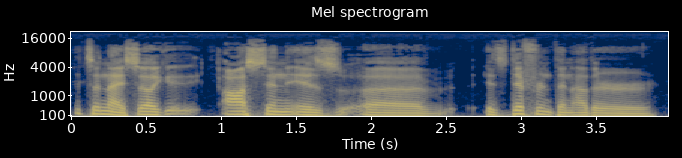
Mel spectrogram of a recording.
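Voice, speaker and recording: Curious man host, halting questions. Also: medium pitch, creaky, a little mellow, dry recording, clean studio sound. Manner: curious, asks follow-up questions, hesitant with many uhs. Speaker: podcast host. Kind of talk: casual interview chat.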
